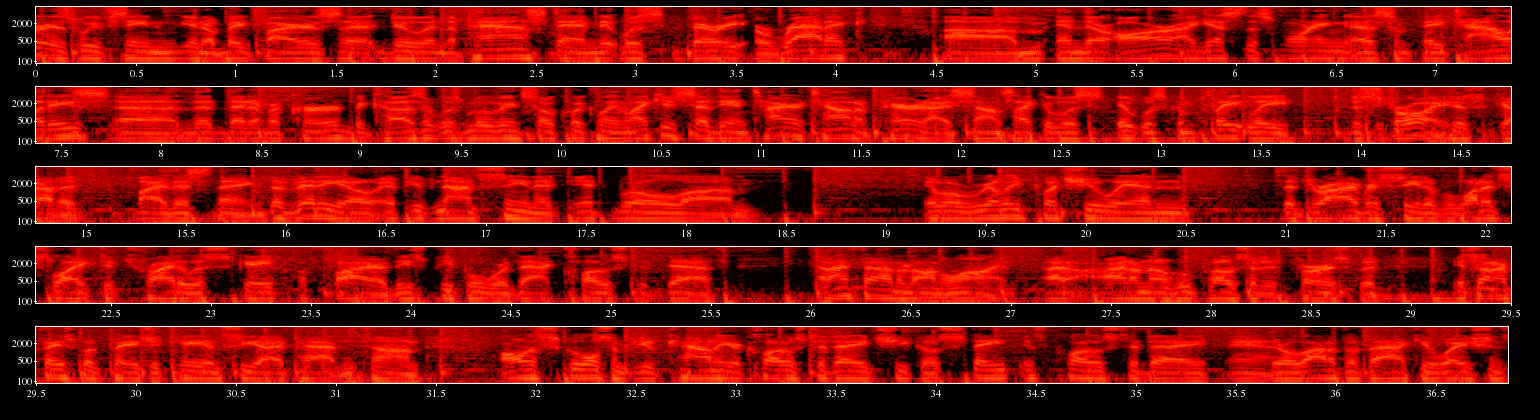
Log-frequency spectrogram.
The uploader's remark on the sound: Taking phone calls.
